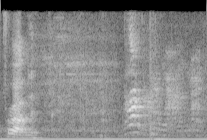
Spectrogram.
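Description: A dog lets out two short whining yelps in the background, one near the start and another about a second later, over a steady low hum.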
